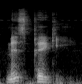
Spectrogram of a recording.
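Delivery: ordinary talk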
